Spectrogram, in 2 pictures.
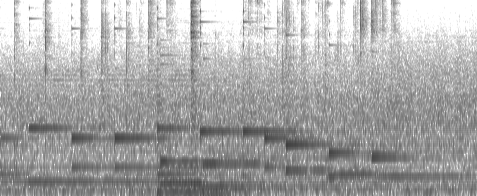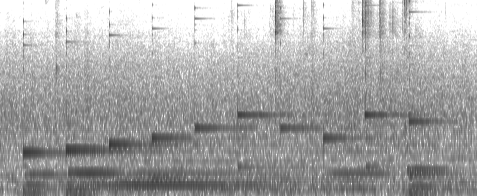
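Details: A gentle melody played on chime-like mallet notes over soft bass tones, with light rustling, and no animal sounds heard.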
